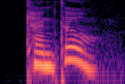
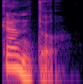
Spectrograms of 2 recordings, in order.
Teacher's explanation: Now, what's the thing that you've got to remember about the whole business of cantó and canté in the preterite tense? You've got to put the stress on the last syllable so that they're different from the present tense. · Shown in: first take · Exactly. Okay, and particularly looking at the he, she or it form, cantó, compared with the I form of the present tense, canto.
